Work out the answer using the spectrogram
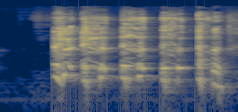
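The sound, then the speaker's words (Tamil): A man coughs in a rapid string of harsh, loud hacking bursts. He is an old man driven out of a tree hollow by smoke. The bursts follow one another closely, with no speech. “அப்படின்னு இருமிக்கிட்டே ஒரு ஆள் மரத்துக்குள்ளேருந்து வெளியில் வந்து குதிக்கிறாரு”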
